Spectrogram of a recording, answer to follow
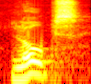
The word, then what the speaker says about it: Lopes: portuguese pronunciation of chavez lopes like davey lopes the baseball player is the is the portuguese pronunciation of lopez so lopes comes out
